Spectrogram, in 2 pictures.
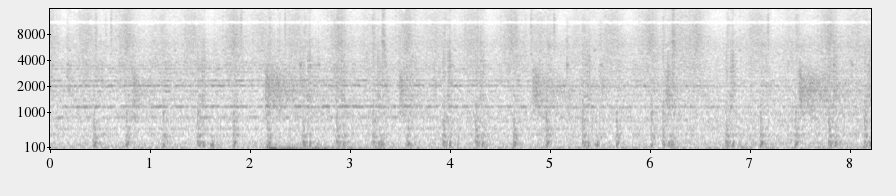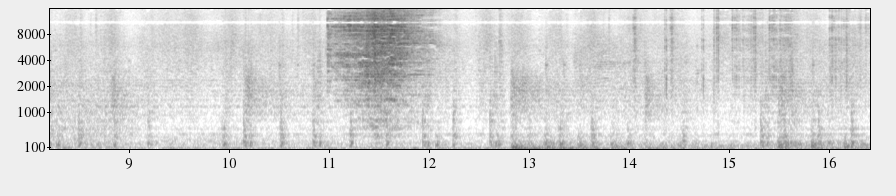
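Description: Footsteps clang quickly on a metal grating.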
